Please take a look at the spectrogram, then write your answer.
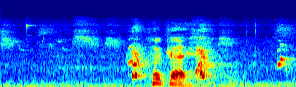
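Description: Dogs outdoors in a yard give a short burst of several barks and yips in quick succession, fairly close and loud, and a person speaks briefly.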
